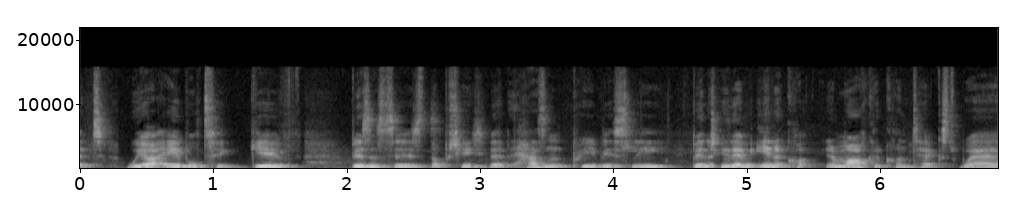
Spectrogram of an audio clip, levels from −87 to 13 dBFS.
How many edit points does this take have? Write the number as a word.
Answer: two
